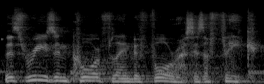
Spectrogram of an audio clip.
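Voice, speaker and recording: A man acting a grave, stern warrior in a video game, earnest and reproachful with breathy, measured intensity. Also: mid-range voice, close to an everyday voice. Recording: echoing hall reverb, loud game music.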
